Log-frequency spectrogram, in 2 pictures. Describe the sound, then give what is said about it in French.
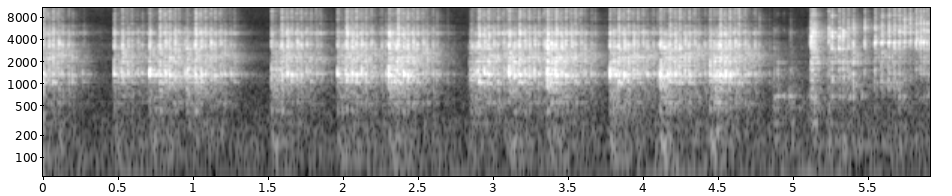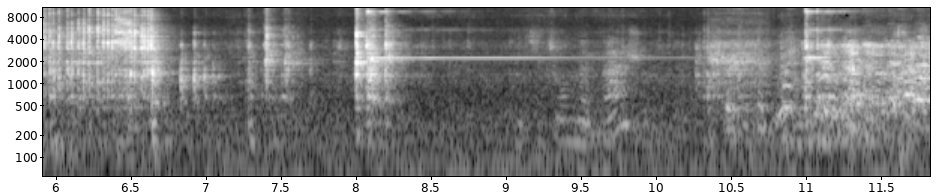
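Typewriter clatter: bursts of rapid mechanical keystrokes in uneven groups, then a longer continuous grinding stretch and a few sparse, sharper strikes toward the end. “Machine à écrire.”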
